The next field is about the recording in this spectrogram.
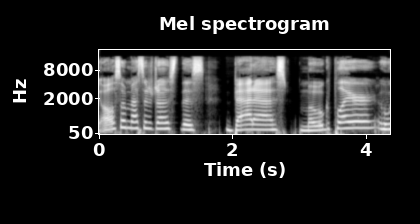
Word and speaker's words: Moog: It's not pronounced moog. What is it? Moog. No. – Yes. There's two O's. Yes. – It, that's that's the way that the guy who invented it pronounces it. Technically, it's pronounced moch, but no one can say that in English speaking countries, so it's moog.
